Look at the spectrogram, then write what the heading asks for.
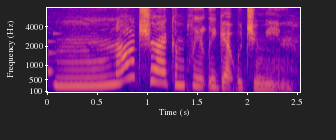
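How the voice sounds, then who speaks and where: An actress playing an upbeat, caring young tour guide in a video game, friendly, earnest and reassuring. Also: female voice, high-pitched, big pitch swings, normal speed, slight background noise. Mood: easygoing, polite. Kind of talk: video game character dialogue.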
